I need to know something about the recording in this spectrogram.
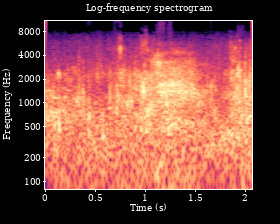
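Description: Ocean water rushing and sloshing against a surfboard as it is paddled, with a few brief splashes, heard up close from a camera mounted on the board.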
